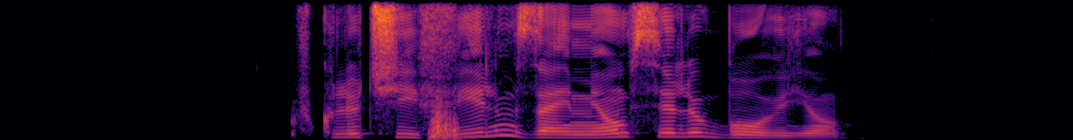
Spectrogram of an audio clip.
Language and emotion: Russian, neutral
